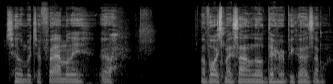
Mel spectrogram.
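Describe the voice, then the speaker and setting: A tech streamer hosts a casual live stream from his indoor home setup, talking about his streaming gear into a studio mic on his desk. He's got a cold and sounds a bit nasal, staying laid-back and chatty while pausing now and then to fiddle with equipment. His voice sits on the low side.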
